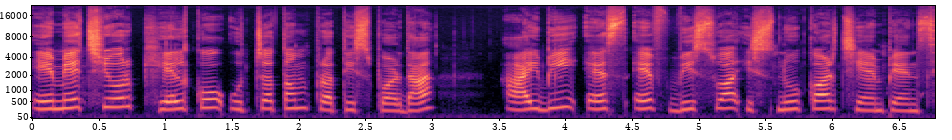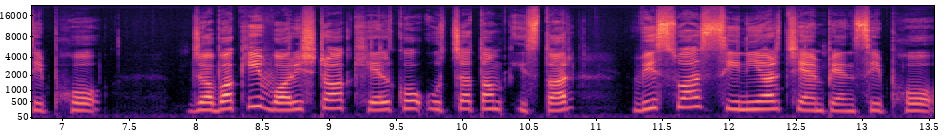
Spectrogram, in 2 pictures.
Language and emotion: Nepali, neutral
